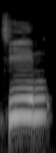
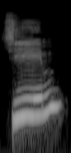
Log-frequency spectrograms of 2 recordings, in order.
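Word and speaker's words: ج: তারপর হচ্ছে জিম, শিন, ইয়া, এই তিনটা হচ্ছে জিহ্বার আম, মধ্যখান থেকে তার বরাবর উপরে তালুর সাথে লাগিয়ে আমরা এটা উচ্চারণ করতে পারি। আহ, জিম, শিন, ইয়া।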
